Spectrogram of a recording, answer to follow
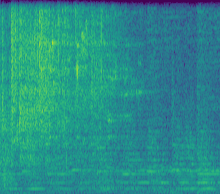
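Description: A glass vase smashing on impact, followed by shards scattering and tinkling for about a second, over dramatic background music.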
